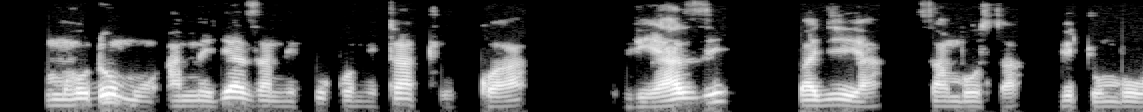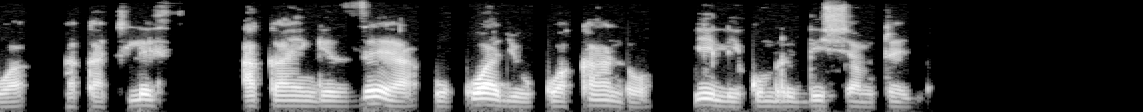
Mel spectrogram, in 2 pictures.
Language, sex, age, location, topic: Swahili, male, 25-35, Mombasa, agriculture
